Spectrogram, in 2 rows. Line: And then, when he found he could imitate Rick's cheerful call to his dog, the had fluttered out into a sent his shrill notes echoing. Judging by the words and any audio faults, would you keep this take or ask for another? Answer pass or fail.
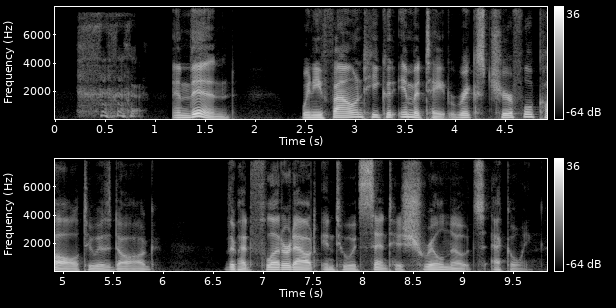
fail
